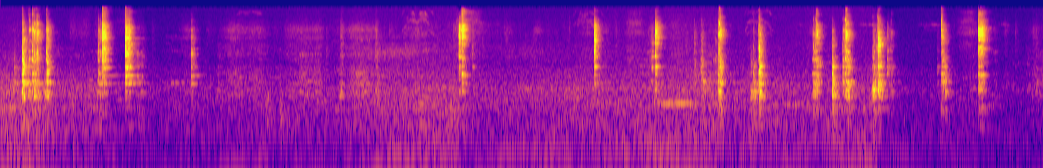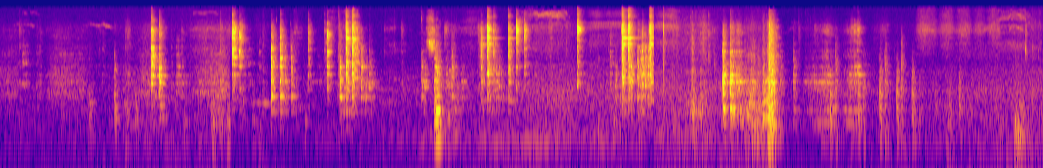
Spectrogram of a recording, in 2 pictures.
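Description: Black aluminium gantry plate on plastic V-wheels slid back and forth along an aluminium extrusion, giving irregular metallic clicks and knocks. The wheels have just been snugged up on their eccentric nuts, and the plate is being run to check that they turn freely and are not too tight.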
